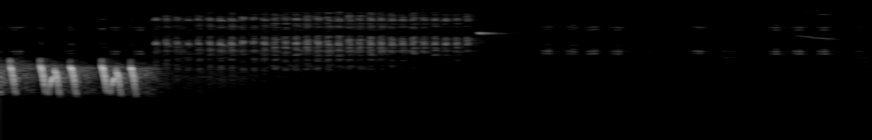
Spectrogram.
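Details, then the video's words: Northern European nightingale producing a quick series of loud chirps that turns into a long, very rapid buzzy trill, followed by soft, high, widely spaced notes. "Northern European Nightingale Birdsong"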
